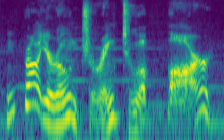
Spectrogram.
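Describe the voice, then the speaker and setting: A man's voice: medium pitch, wildly swooping pitch, a little slow, music in the background. An actor with an American accent playing an earnest, easygoing, streetwise man in a video game, talking casually and bluntly. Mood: curious, teasing. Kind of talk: dubbed video game cutscene acting.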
